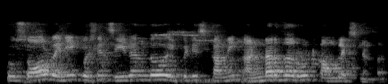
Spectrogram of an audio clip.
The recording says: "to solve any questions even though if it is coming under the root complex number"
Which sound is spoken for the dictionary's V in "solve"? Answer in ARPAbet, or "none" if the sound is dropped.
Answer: V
